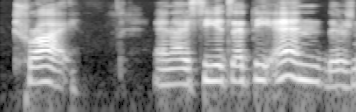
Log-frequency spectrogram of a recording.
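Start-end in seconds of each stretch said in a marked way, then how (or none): 0.1-0.8 said short. Shown as a demonstration. Teacher showing a short word, TRY said quickly. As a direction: TRY in one quick beat. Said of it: "it's short".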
